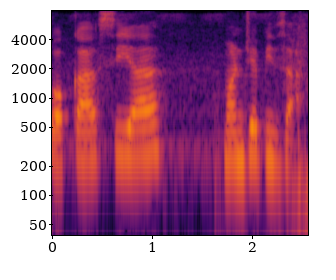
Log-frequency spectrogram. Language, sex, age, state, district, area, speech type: Goan Konkani, female, 18-30, Goa, Salcete, rural, spontaneous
